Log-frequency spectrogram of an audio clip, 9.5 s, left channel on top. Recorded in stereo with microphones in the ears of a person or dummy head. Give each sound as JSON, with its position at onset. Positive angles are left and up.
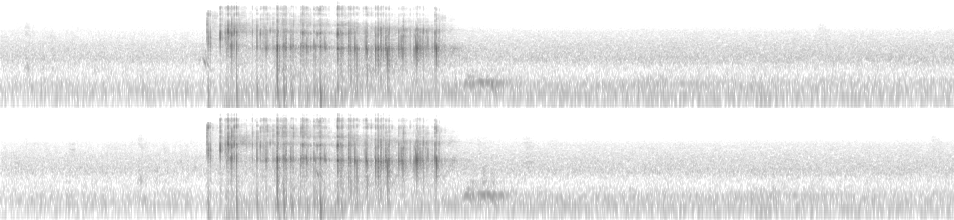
{"t": 2.1, "sound": "crushing", "side_deg": -5, "distance_m": 0.7}
{"t": 4.5, "sound": "a giggle", "side_deg": -40, "distance_m": 5.0}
